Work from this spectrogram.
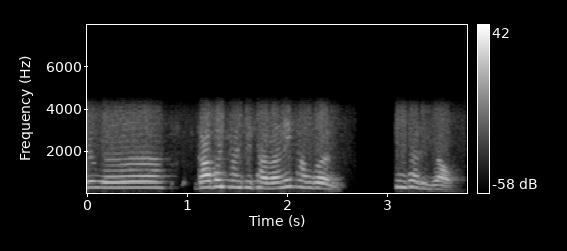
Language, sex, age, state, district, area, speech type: Bodo, female, 18-30, Assam, Kokrajhar, rural, conversation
